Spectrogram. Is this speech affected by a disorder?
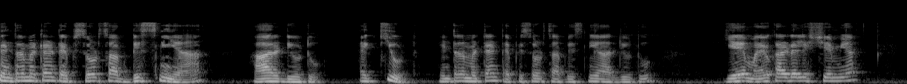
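No.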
